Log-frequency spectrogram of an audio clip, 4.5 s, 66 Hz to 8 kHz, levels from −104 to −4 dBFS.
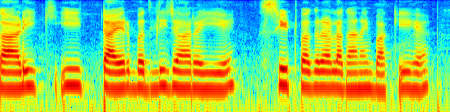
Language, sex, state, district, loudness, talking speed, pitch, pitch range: Hindi, female, Chhattisgarh, Raipur, -17 LUFS, 175 wpm, 185 Hz, 180-195 Hz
